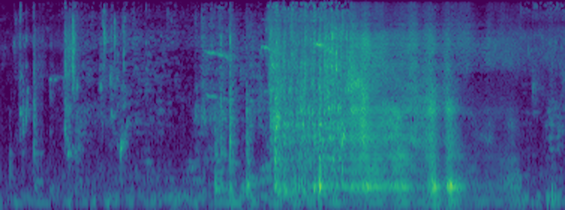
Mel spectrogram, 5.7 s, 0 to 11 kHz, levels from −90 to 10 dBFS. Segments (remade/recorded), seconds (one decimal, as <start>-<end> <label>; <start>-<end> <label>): 0.0-3.5 recorded; 3.5-5.2 remade; 5.2-5.7 recorded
